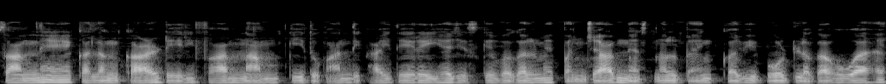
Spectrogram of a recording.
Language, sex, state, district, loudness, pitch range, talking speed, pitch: Hindi, male, Chhattisgarh, Korba, -21 LUFS, 85-90 Hz, 160 wpm, 90 Hz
